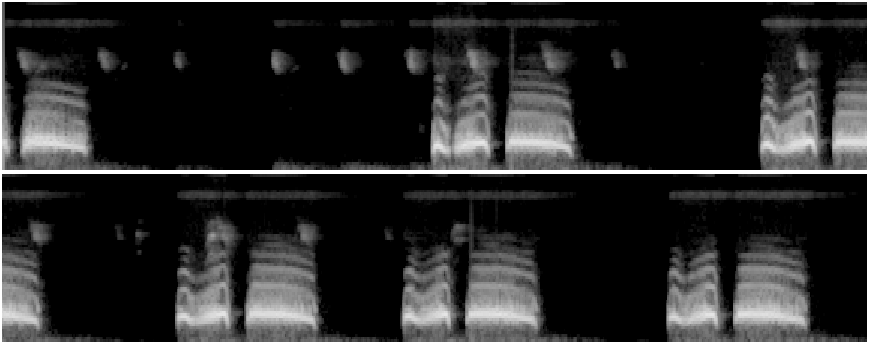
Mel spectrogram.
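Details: Spotted dove decoy calling to lure a rival; paired low hollow coos, a short note then a longer one, repeated in bouts every second or two, with faint high ticks between.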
